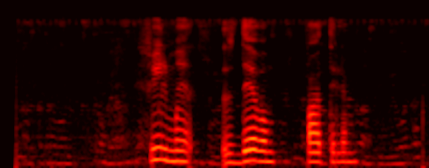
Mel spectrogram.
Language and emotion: Russian, neutral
